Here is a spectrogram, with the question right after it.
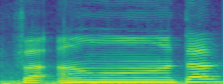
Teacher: فأنت نون ساکن ہے تو اس کو ہم یہاں پہ تا کی وجہ سے یہاں پہ اخفا کریں گے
